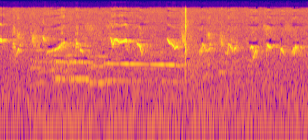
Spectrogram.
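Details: Orange-headed thrush in 'teler' style with rich mimicry fill-ins, played as a lure to rouse other birds to sing. Varied high whistles, slurred notes and short chirps mix with two long, steady lower tones.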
